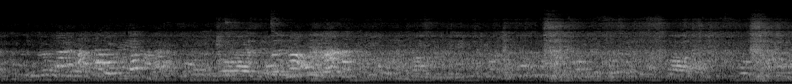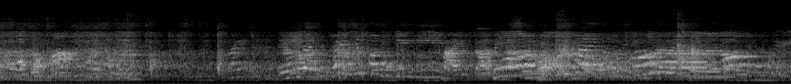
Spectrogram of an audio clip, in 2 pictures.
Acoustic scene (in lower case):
cafe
